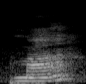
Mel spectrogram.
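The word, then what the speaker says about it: माँ: മാ എന്നാണ് ശരിക്കും അതിൻ്റെ ഉച്ചാരണം. എന്താണ്? മാ എന്ന് ഉച്ചരിച്ചാൽ മതി. മാ അതിൻ്റെ അർത്ഥം എന്താണ്? അമ്മ എന്നാണ്. മാം എന്ന് എഴുതും, മാ എന്ന് ഉച്ചരിക്കും, അമ്മ എന്നാണ് അർത്ഥം.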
